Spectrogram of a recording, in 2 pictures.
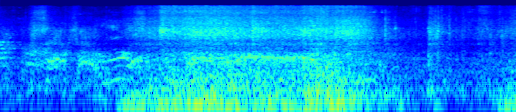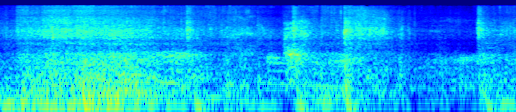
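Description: A flamethrowing weapon roars in loud bursts.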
